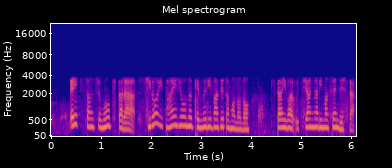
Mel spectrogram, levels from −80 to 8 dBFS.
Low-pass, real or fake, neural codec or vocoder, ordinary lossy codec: 3.6 kHz; fake; codec, 16 kHz, 0.8 kbps, ZipCodec; MP3, 32 kbps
